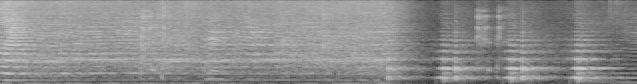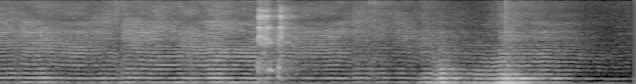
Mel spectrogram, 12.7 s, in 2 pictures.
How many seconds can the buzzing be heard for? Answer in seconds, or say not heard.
13 s.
